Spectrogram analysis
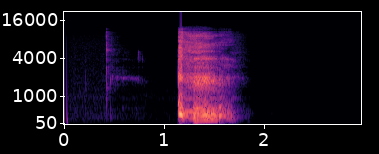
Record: {"cough_length": "3.0 s", "cough_amplitude": 29016, "cough_signal_mean_std_ratio": 0.3, "survey_phase": "alpha (2021-03-01 to 2021-08-12)", "age": "65+", "gender": "Female", "wearing_mask": "No", "symptom_shortness_of_breath": true, "symptom_onset": "12 days", "smoker_status": "Ex-smoker", "respiratory_condition_asthma": false, "respiratory_condition_other": true, "recruitment_source": "REACT", "submission_delay": "1 day", "covid_test_result": "Negative", "covid_test_method": "RT-qPCR"}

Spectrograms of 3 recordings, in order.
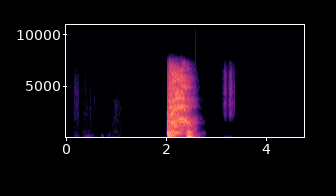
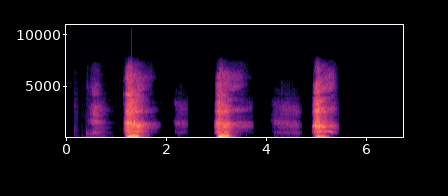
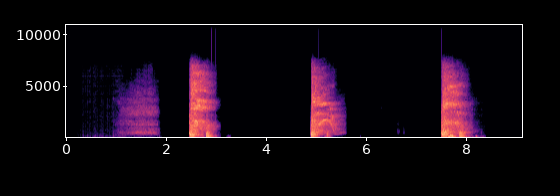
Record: {"cough_length": "4.8 s", "cough_amplitude": 26382, "cough_signal_mean_std_ratio": 0.28, "exhalation_length": "6.7 s", "exhalation_amplitude": 28260, "exhalation_signal_mean_std_ratio": 0.32, "three_cough_length": "9.1 s", "three_cough_amplitude": 27924, "three_cough_signal_mean_std_ratio": 0.32, "survey_phase": "beta (2021-08-13 to 2022-03-07)", "age": "65+", "gender": "Male", "wearing_mask": "No", "symptom_none": true, "smoker_status": "Ex-smoker", "respiratory_condition_asthma": false, "respiratory_condition_other": false, "recruitment_source": "REACT", "submission_delay": "4 days", "covid_test_result": "Negative", "covid_test_method": "RT-qPCR"}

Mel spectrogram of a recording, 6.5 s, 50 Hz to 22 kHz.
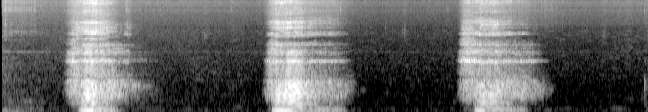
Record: {"exhalation_length": "6.5 s", "exhalation_amplitude": 31451, "exhalation_signal_mean_std_ratio": 0.34, "survey_phase": "beta (2021-08-13 to 2022-03-07)", "age": "65+", "gender": "Male", "wearing_mask": "No", "symptom_cough_any": true, "symptom_shortness_of_breath": true, "symptom_onset": "12 days", "smoker_status": "Ex-smoker", "respiratory_condition_asthma": false, "respiratory_condition_other": false, "recruitment_source": "REACT", "submission_delay": "1 day", "covid_test_result": "Negative", "covid_test_method": "RT-qPCR", "influenza_a_test_result": "Positive", "influenza_a_ct_value": 34.8, "influenza_b_test_result": "Positive", "influenza_b_ct_value": 35.9}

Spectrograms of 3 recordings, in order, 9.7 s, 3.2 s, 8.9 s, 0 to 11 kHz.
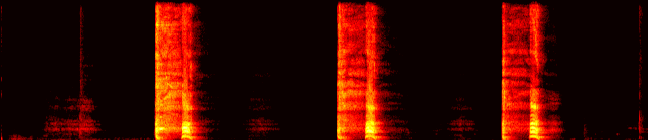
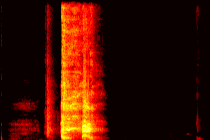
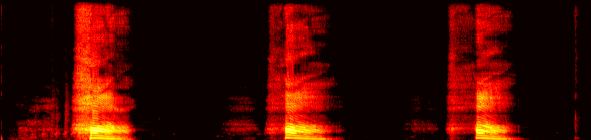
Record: {"three_cough_length": "9.7 s", "three_cough_amplitude": 32768, "three_cough_signal_mean_std_ratio": 0.23, "cough_length": "3.2 s", "cough_amplitude": 32768, "cough_signal_mean_std_ratio": 0.28, "exhalation_length": "8.9 s", "exhalation_amplitude": 32768, "exhalation_signal_mean_std_ratio": 0.31, "survey_phase": "beta (2021-08-13 to 2022-03-07)", "age": "65+", "gender": "Male", "wearing_mask": "No", "symptom_none": true, "smoker_status": "Ex-smoker", "respiratory_condition_asthma": true, "respiratory_condition_other": false, "recruitment_source": "REACT", "submission_delay": "1 day", "covid_test_result": "Negative", "covid_test_method": "RT-qPCR"}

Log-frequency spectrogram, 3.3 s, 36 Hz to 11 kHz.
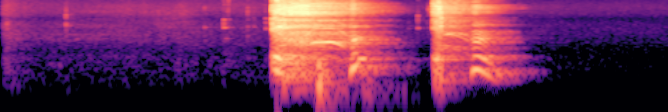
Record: {"cough_length": "3.3 s", "cough_amplitude": 26028, "cough_signal_mean_std_ratio": 0.35, "survey_phase": "beta (2021-08-13 to 2022-03-07)", "age": "18-44", "gender": "Female", "wearing_mask": "No", "symptom_none": true, "smoker_status": "Ex-smoker", "respiratory_condition_asthma": false, "respiratory_condition_other": false, "recruitment_source": "REACT", "submission_delay": "1 day", "covid_test_result": "Negative", "covid_test_method": "RT-qPCR"}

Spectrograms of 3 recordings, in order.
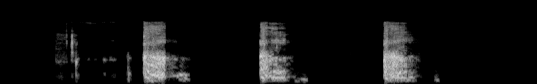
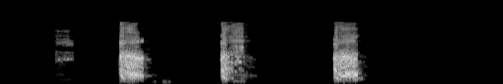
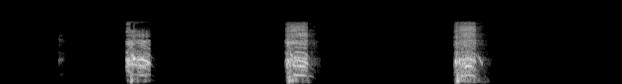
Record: {"three_cough_length": "5.4 s", "three_cough_amplitude": 32569, "three_cough_signal_mean_std_ratio": 0.32, "cough_length": "5.0 s", "cough_amplitude": 28270, "cough_signal_mean_std_ratio": 0.3, "exhalation_length": "6.2 s", "exhalation_amplitude": 28982, "exhalation_signal_mean_std_ratio": 0.28, "survey_phase": "beta (2021-08-13 to 2022-03-07)", "age": "65+", "gender": "Male", "wearing_mask": "No", "symptom_cough_any": true, "symptom_runny_or_blocked_nose": true, "smoker_status": "Ex-smoker", "respiratory_condition_asthma": true, "respiratory_condition_other": false, "recruitment_source": "REACT", "submission_delay": "1 day", "covid_test_result": "Negative", "covid_test_method": "RT-qPCR"}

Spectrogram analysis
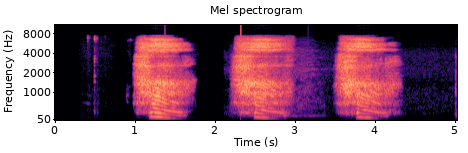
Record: {"exhalation_length": "5.0 s", "exhalation_amplitude": 19997, "exhalation_signal_mean_std_ratio": 0.5, "survey_phase": "beta (2021-08-13 to 2022-03-07)", "age": "65+", "gender": "Male", "wearing_mask": "No", "symptom_none": true, "smoker_status": "Never smoked", "respiratory_condition_asthma": false, "respiratory_condition_other": false, "recruitment_source": "REACT", "submission_delay": "2 days", "covid_test_result": "Negative", "covid_test_method": "RT-qPCR", "influenza_a_test_result": "Negative", "influenza_b_test_result": "Negative"}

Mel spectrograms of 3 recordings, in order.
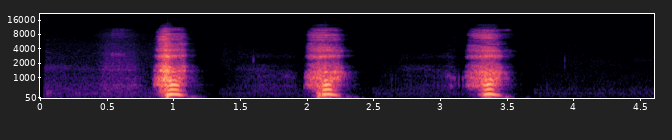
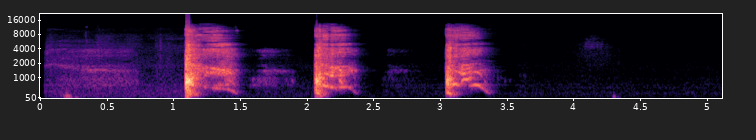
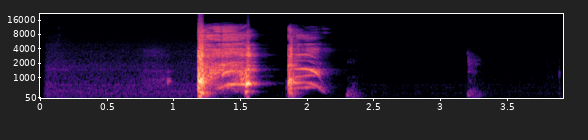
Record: {"exhalation_length": "4.6 s", "exhalation_amplitude": 31056, "exhalation_signal_mean_std_ratio": 0.25, "three_cough_length": "5.1 s", "three_cough_amplitude": 32768, "three_cough_signal_mean_std_ratio": 0.22, "cough_length": "3.9 s", "cough_amplitude": 32768, "cough_signal_mean_std_ratio": 0.22, "survey_phase": "beta (2021-08-13 to 2022-03-07)", "age": "45-64", "gender": "Female", "wearing_mask": "No", "symptom_none": true, "smoker_status": "Never smoked", "respiratory_condition_asthma": false, "respiratory_condition_other": false, "recruitment_source": "REACT", "submission_delay": "2 days", "covid_test_result": "Negative", "covid_test_method": "RT-qPCR", "influenza_a_test_result": "Negative", "influenza_b_test_result": "Negative"}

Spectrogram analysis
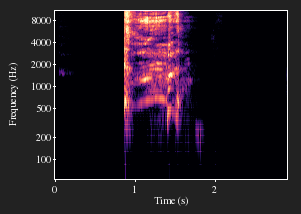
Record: {"cough_length": "2.9 s", "cough_amplitude": 32768, "cough_signal_mean_std_ratio": 0.36, "survey_phase": "beta (2021-08-13 to 2022-03-07)", "age": "45-64", "gender": "Female", "wearing_mask": "No", "symptom_cough_any": true, "symptom_runny_or_blocked_nose": true, "symptom_fatigue": true, "symptom_onset": "2 days", "smoker_status": "Never smoked", "respiratory_condition_asthma": false, "respiratory_condition_other": false, "recruitment_source": "Test and Trace", "submission_delay": "1 day", "covid_test_result": "Negative", "covid_test_method": "ePCR"}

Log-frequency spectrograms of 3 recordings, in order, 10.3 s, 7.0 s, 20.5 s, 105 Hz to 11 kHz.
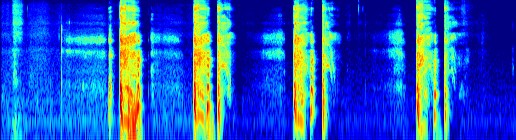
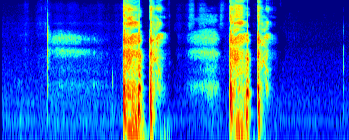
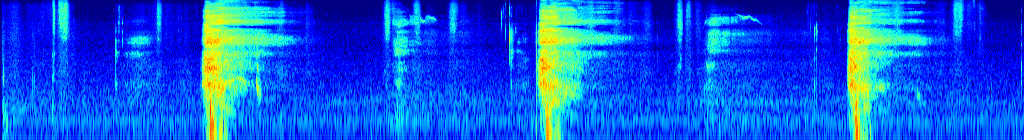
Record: {"three_cough_length": "10.3 s", "three_cough_amplitude": 32768, "three_cough_signal_mean_std_ratio": 0.27, "cough_length": "7.0 s", "cough_amplitude": 32768, "cough_signal_mean_std_ratio": 0.27, "exhalation_length": "20.5 s", "exhalation_amplitude": 13146, "exhalation_signal_mean_std_ratio": 0.27, "survey_phase": "beta (2021-08-13 to 2022-03-07)", "age": "45-64", "gender": "Female", "wearing_mask": "No", "symptom_none": true, "smoker_status": "Never smoked", "respiratory_condition_asthma": false, "respiratory_condition_other": false, "recruitment_source": "REACT", "submission_delay": "2 days", "covid_test_result": "Negative", "covid_test_method": "RT-qPCR"}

